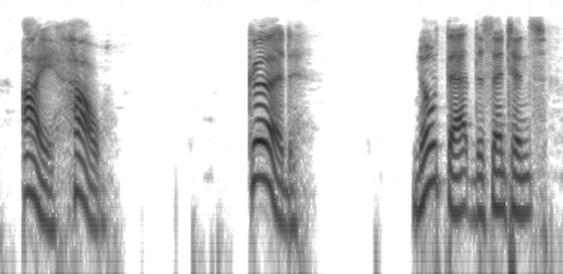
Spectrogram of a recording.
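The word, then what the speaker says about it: 爱好: what are your hobbies hobby translates as i hao which is pronounced with a falling tone on both a's once again it's i hau good note that the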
